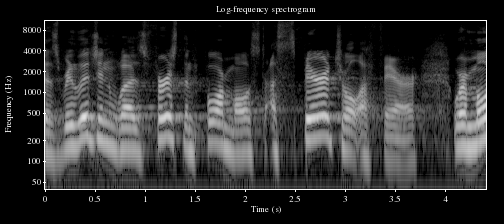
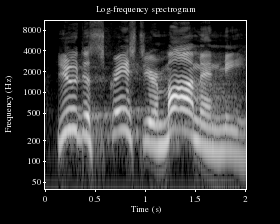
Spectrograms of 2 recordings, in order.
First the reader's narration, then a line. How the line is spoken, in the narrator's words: he shouted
